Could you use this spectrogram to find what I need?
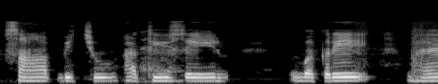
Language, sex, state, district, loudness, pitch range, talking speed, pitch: Hindi, female, Uttar Pradesh, Gorakhpur, -14 LUFS, 160-170 Hz, 95 wpm, 165 Hz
